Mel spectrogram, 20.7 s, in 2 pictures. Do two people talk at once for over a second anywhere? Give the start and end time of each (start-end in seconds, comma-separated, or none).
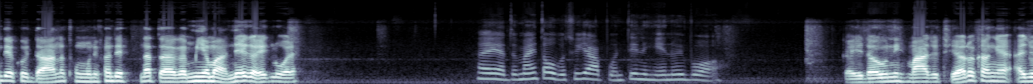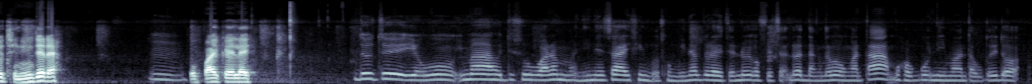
none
